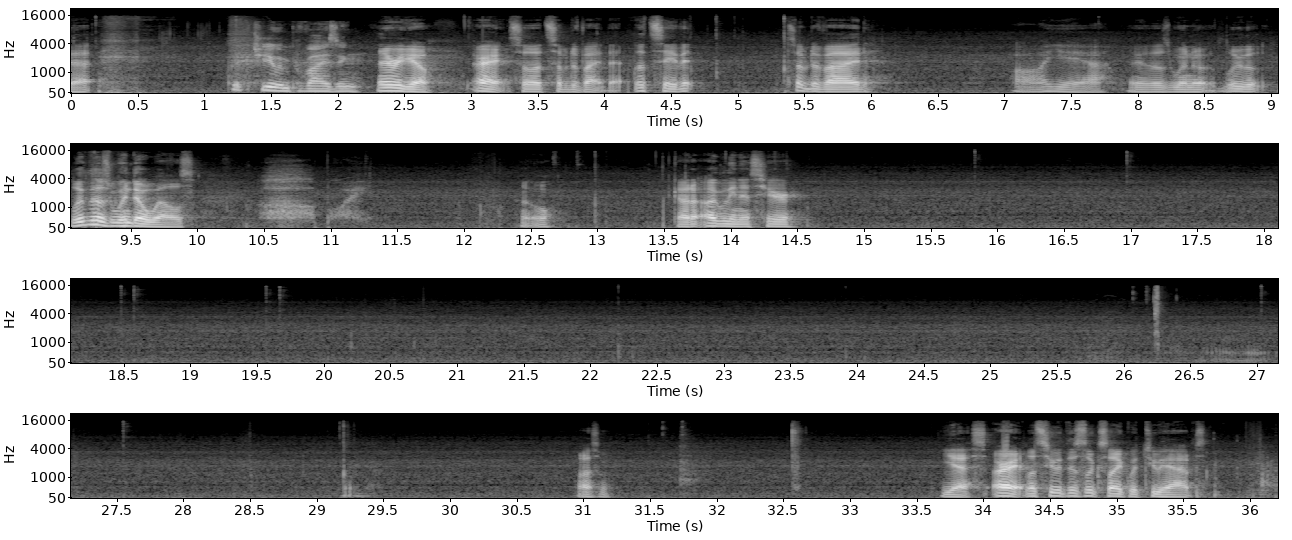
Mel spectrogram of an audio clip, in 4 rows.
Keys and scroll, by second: 2.2 space, 5.2 super+s, 5.6 u, 13.4 u, 14.9 e, 20.6 space, 22.5 u, 24.2 u, 26.9 e, 29.4 u, 33.7 u.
